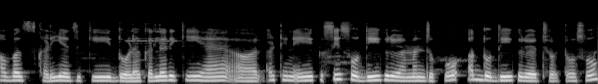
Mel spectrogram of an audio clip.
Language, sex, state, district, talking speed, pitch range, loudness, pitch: Marwari, female, Rajasthan, Nagaur, 230 wpm, 170-195 Hz, -14 LUFS, 180 Hz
